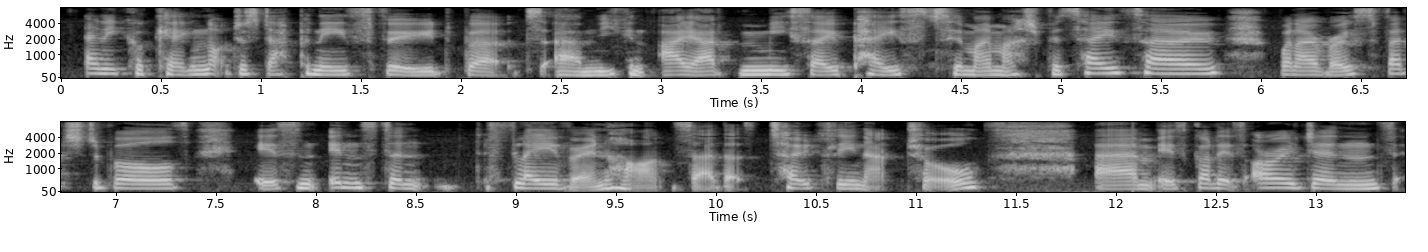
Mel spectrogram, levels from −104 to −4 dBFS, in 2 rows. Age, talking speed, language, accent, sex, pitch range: 30-49, 155 wpm, English, British, female, 165-195 Hz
